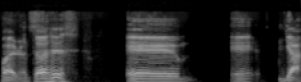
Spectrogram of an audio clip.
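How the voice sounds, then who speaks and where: A man of medium pitch speaks with vocal fry. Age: 80s+. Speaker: professor. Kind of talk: lecture. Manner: halting, with frequent self-corrections.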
